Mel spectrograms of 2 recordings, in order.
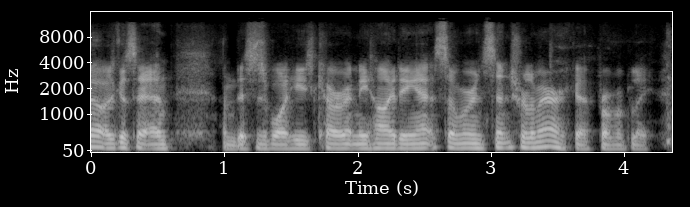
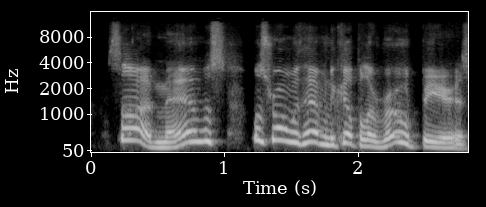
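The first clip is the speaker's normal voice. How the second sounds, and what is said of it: Imitated Florida accent. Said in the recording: “I'm going to do his voice. I do apologize to all people from Florida.”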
